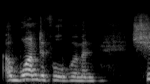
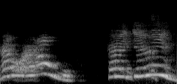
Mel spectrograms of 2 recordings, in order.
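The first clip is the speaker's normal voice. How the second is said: put-on very high, slow American accent pet voice; 10 semitones higher than usual. Voicing their pet's greeting, in an American accent pet voice. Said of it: "So she's got an American".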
